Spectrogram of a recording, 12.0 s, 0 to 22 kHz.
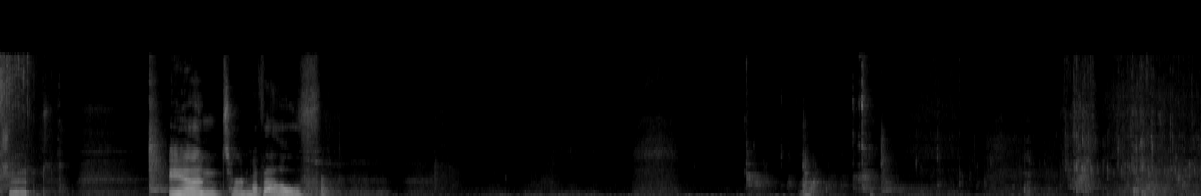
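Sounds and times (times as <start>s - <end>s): liquid splashing: 10.5s - 12.0s.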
